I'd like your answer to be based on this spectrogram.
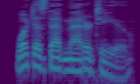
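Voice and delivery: ordinary delivery, nothing marked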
